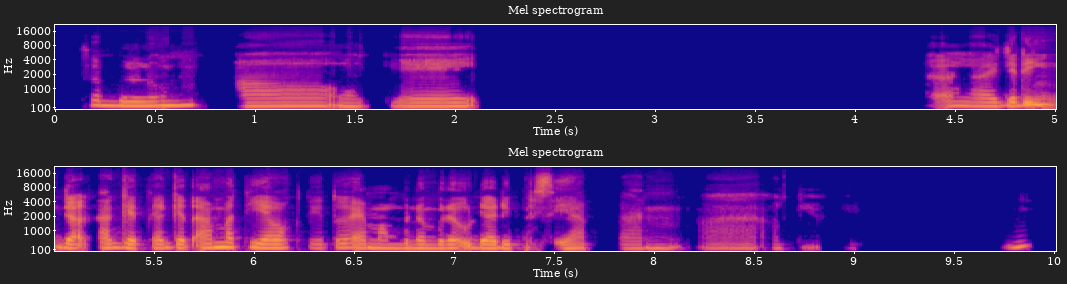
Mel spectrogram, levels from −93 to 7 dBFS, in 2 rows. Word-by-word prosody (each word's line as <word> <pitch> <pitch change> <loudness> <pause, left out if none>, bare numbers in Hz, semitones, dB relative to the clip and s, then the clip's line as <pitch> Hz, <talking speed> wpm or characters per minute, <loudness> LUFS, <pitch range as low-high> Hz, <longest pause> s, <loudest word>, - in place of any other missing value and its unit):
Sebelum 205 0 +1 0.2
oh 185 +1 -2
oke. 175 +1 -2 2.3
Heeh, 185 -3 -3
jadi 185 - +3
enggak 200 -7 +4
kaget-kaget 185 -1 +1
amat 220 +1 +6
ya 190 - +6
waktu 190 -1 -13
itu 185 - -8
emang 185 -1 0
bener-bener 180 0 +1
udah 180 -1 +4
dipersiapkan 175 - -3
wah 180 -4 -11
oke 180 +3 -18
oke, 200 -5 -27 0.8
hmm? 240 - -3
185 Hz, 115 wpm, -23 LUFS, 180-195 Hz, 2.3 s, amat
